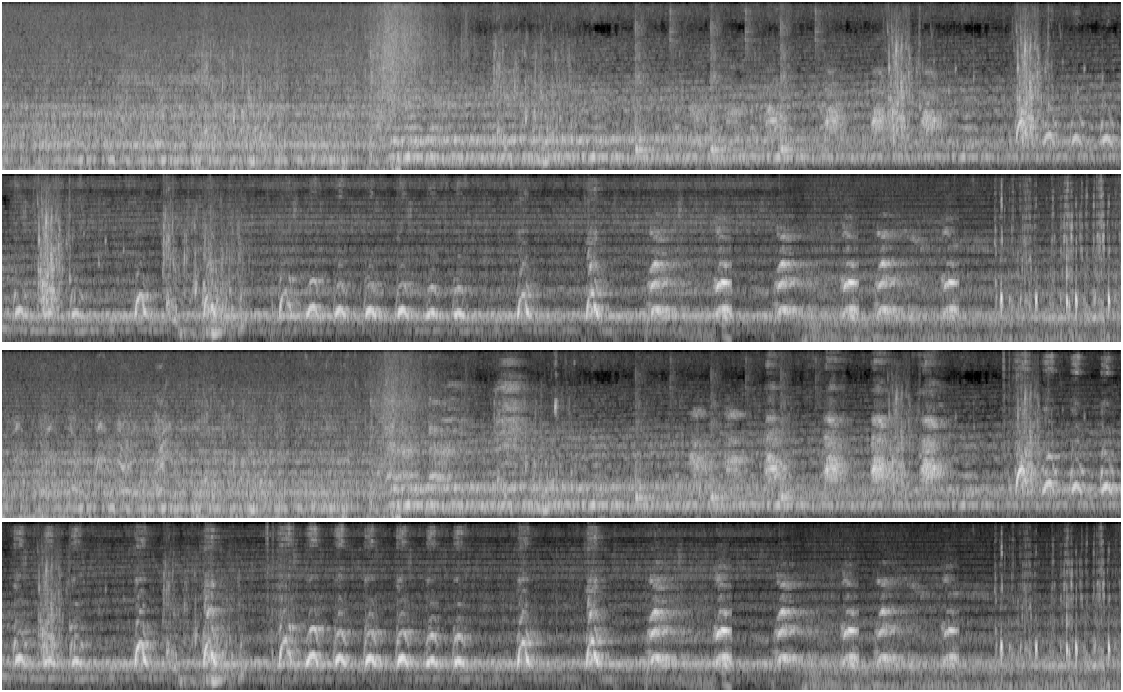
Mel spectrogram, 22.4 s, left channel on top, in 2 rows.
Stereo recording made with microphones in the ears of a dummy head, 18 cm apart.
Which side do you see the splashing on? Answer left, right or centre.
left.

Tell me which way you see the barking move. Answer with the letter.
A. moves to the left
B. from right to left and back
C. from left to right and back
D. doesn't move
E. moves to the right
A.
